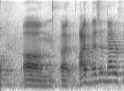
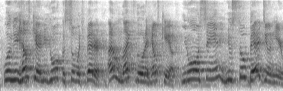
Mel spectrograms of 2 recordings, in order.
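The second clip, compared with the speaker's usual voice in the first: high, louder whiny complainer; mock complaining New Yorker; 9 semitones higher, 4 dB louder than usual. New Yorker complaining to his wife, high whiny mock voice. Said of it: "they'll come to my wife".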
